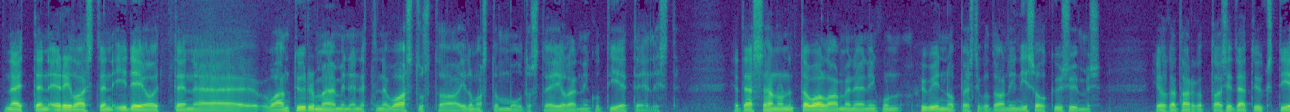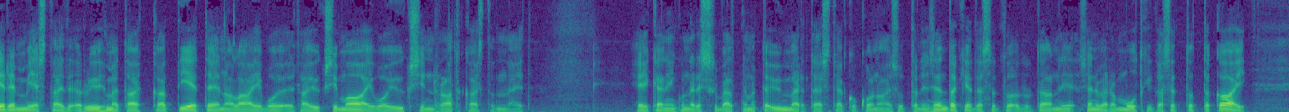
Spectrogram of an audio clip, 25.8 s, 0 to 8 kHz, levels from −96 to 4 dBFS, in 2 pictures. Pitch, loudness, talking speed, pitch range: 95 Hz, -21 LUFS, 170 wpm, 90-105 Hz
